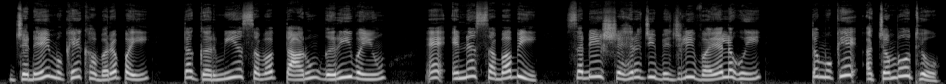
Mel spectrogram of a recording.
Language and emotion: Sindhi, surprised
